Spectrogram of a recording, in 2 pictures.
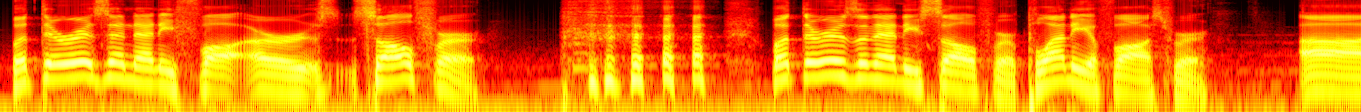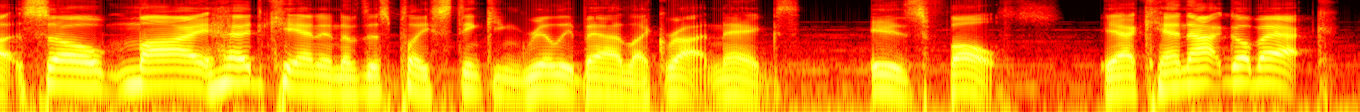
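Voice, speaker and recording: A man's voice: mid-range voice, big pitch swings, measured pace, no room sound, faint music behind. A man playing a game and chatting through it, playful and rambling, still getting over losing his voice. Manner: playful, rambling, self-mocking. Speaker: gaming channel host. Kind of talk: Let's Play commentary with character voices.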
